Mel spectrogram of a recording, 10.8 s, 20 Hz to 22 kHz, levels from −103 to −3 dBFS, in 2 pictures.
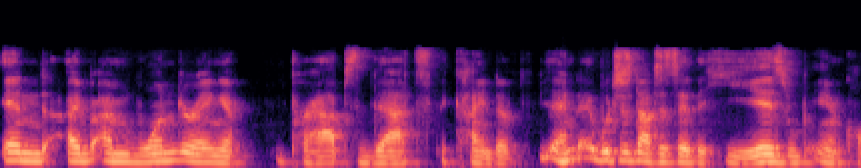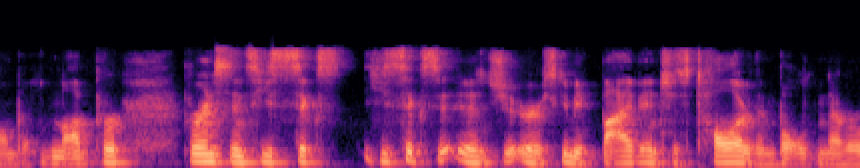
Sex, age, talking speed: male, 30-49, 200 wpm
